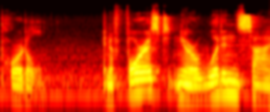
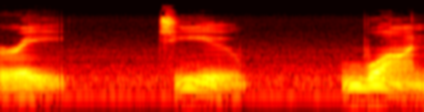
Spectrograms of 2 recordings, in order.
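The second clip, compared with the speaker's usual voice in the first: very deep, machine-like robot voice; 9 semitones lower than usual. Narrator reads the countdown before the arcade game starts, in a robot voice. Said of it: "a robot voice counts down".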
